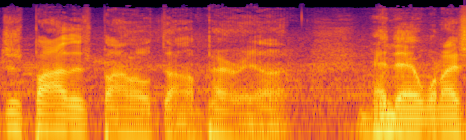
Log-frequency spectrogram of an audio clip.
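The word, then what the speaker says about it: Dom Pérignon: Dom Perignon.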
